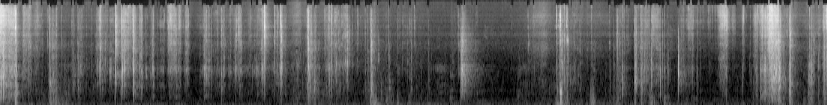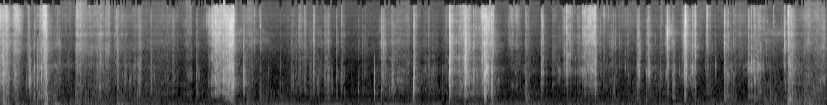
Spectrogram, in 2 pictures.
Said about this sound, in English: both Dodge Durango Matchbox SUVs unboxed fully from the card packaging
